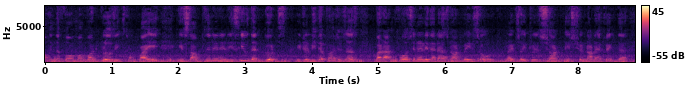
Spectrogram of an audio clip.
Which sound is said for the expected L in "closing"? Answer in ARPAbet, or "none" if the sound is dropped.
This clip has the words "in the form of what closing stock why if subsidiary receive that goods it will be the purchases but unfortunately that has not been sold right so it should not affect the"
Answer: L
